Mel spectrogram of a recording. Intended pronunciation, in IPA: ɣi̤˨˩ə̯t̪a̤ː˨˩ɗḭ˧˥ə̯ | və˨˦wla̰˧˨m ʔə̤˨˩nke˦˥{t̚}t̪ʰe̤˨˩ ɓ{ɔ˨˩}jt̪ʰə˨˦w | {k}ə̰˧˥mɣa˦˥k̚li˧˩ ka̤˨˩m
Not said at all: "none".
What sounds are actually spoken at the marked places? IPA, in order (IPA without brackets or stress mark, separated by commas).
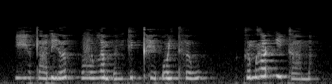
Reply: k̚, ɔ˨˦, k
